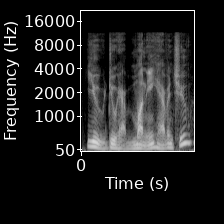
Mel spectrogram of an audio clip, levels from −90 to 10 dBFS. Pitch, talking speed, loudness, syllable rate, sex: 115 Hz, 210 wpm, -17 LUFS, 5.1 syllables/s, male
